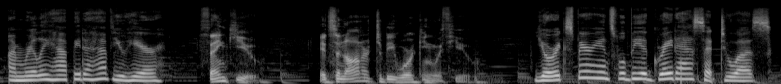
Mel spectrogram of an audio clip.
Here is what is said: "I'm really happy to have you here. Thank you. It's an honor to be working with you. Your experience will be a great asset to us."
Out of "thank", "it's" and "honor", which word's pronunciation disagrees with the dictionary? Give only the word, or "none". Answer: none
